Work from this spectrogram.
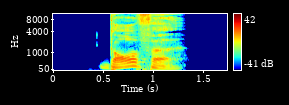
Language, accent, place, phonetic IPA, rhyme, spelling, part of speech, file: German, Germany, Berlin, [ˈdɔʁfə], -ɔʁfə, Dorfe, noun, De-Dorfe.ogg
- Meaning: dative singular of Dorf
